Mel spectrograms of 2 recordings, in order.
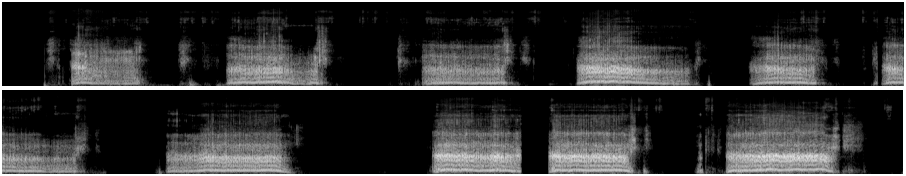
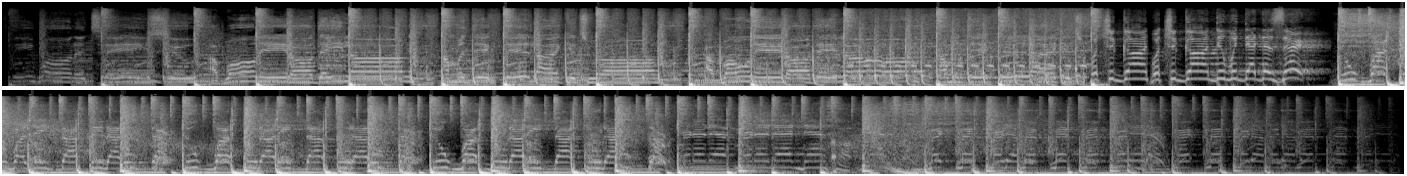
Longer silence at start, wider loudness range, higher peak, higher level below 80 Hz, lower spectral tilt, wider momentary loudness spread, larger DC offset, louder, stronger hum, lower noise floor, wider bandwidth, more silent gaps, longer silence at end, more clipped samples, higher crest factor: first, 0.45 s vs 0.05 s; first, 10 LU vs 7 LU; about the same, 0 dBFS vs 0 dBFS; second, -54 dBFS vs -20 dBFS; first, -6.5 dB/octave vs -3 dB/octave; first, 19 LU vs 12 LU; neither; about the same, -16 LUFS vs -15 LUFS; neither; first, -87 dBFS vs -39 dBFS; second, 15 kHz vs 18 kHz; neither; about the same, 0.5 s vs 0.4 s; neither; about the same, 18 dB vs 16 dB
